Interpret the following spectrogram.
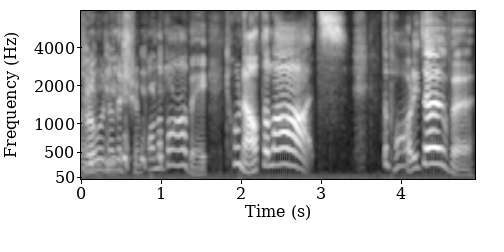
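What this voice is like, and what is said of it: Put-on Australian accent. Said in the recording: “the Australian accent”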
